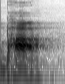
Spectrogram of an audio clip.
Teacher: जो भा है वह घोष भी है, महाप्राण भी है, ओष्ठ व्यंजन भी है।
